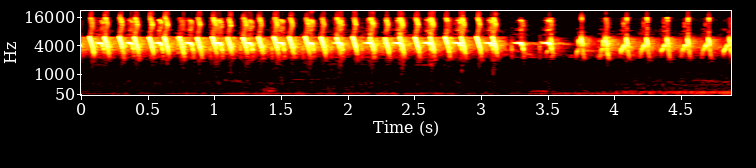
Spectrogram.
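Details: Six caged bar-winged prinias singing together: loud, rapid, sharp high notes repeated about twice per second in a long, driving series, with a low hum in the background.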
